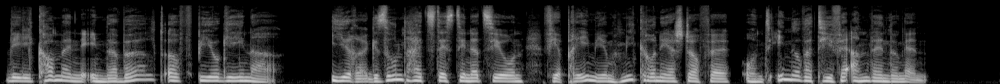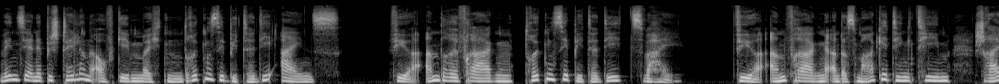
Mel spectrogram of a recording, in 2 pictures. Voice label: ivr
